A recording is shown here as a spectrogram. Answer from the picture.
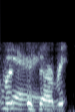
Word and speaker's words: Gehry: the last person in your book is Frank Gehry. Is that how you say his name? Yes, Frank Gehry.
